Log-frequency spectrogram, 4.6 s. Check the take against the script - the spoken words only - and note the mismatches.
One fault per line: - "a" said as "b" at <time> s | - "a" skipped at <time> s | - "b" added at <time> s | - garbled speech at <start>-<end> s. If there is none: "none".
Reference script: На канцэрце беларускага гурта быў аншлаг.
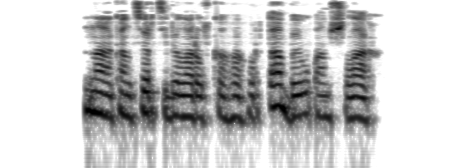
none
